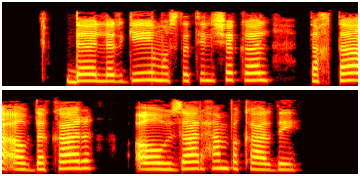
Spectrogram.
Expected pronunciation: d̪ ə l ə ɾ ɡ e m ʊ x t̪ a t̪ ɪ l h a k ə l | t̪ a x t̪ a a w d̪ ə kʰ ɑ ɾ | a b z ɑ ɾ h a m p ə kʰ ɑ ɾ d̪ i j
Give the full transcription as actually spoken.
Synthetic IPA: d̪ ə l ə ɾ ɡ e m ʊ s t̪ a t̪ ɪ l ʃ a k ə l | t̪ a x t̪ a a w d̪ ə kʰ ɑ ɾ | a w z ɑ ɾ h a m p ə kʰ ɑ ɾ d̪ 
